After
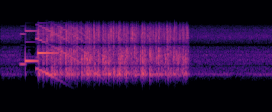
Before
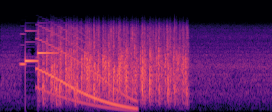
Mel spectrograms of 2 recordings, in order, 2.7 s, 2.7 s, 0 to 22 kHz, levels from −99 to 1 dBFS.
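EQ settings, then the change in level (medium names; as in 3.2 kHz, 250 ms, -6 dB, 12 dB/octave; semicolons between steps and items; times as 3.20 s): rippled Chebyshev high-pass 1.4 kHz, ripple 6 dB; treble shelf 4.6 kHz +5.5 dB; static phaser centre 2.9 kHz, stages 8; -3.0 dB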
